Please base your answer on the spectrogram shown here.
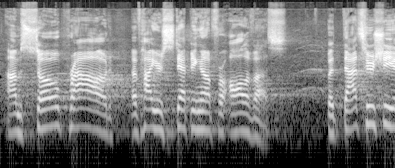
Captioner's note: cheers and applause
